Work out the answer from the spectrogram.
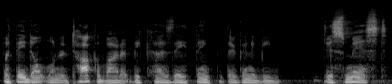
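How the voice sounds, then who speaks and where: A man's voice: low voice, steady tone, fairly quick, a little mellow, slightly rough. A young man co-hosting a podcast, talking earnestly and asking rhetorical questions. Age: young adult. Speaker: podcast co-host. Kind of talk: casual podcast conversation.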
